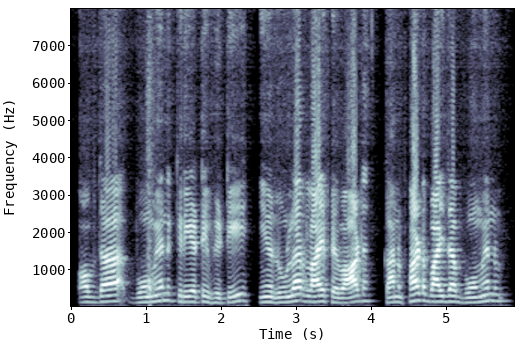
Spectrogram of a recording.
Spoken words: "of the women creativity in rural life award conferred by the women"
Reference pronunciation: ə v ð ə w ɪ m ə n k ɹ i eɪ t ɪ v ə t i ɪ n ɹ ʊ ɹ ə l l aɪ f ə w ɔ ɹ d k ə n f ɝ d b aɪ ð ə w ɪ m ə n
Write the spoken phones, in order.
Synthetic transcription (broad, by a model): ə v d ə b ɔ m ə n k ɹ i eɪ t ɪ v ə t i ɪ n ɹ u l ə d l aɪ p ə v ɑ ɹ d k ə n p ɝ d b aɪ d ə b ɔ m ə n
